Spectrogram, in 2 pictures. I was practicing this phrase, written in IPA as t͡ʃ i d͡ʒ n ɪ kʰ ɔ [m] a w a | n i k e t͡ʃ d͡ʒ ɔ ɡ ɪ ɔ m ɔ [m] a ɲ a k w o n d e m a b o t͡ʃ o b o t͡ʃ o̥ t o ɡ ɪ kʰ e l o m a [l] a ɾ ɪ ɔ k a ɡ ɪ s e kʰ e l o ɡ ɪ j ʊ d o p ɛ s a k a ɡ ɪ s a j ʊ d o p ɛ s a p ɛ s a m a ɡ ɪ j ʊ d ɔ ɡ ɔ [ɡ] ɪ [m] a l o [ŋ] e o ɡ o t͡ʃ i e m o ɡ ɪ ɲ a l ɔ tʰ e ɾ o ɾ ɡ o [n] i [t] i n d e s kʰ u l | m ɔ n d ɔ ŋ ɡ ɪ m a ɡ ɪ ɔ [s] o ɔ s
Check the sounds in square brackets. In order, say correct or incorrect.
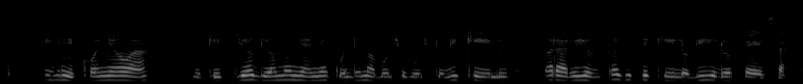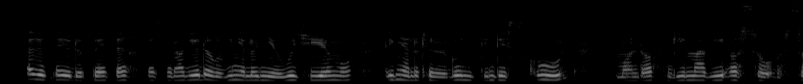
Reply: incorrect, incorrect, incorrect, correct, incorrect, incorrect, incorrect, correct, correct

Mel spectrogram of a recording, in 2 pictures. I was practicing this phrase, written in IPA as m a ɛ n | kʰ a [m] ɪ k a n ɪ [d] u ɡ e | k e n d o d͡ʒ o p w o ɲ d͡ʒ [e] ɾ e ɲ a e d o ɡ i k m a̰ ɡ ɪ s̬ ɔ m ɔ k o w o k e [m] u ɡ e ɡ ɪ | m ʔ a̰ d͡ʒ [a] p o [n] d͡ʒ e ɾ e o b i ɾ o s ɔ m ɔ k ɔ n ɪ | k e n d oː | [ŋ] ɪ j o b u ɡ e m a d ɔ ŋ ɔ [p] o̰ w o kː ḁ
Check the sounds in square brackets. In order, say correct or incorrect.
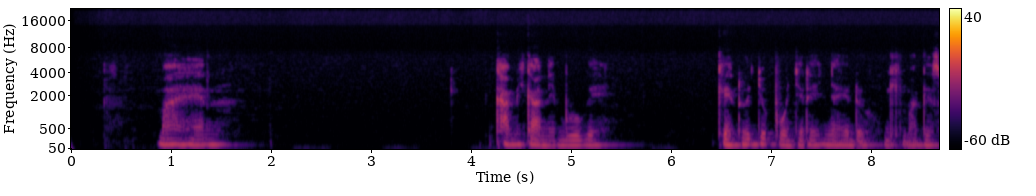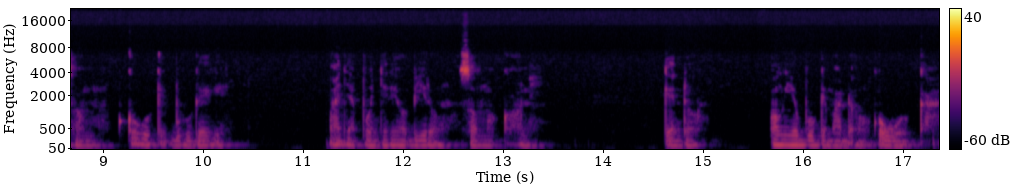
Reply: correct, incorrect, correct, incorrect, correct, incorrect, correct, incorrect

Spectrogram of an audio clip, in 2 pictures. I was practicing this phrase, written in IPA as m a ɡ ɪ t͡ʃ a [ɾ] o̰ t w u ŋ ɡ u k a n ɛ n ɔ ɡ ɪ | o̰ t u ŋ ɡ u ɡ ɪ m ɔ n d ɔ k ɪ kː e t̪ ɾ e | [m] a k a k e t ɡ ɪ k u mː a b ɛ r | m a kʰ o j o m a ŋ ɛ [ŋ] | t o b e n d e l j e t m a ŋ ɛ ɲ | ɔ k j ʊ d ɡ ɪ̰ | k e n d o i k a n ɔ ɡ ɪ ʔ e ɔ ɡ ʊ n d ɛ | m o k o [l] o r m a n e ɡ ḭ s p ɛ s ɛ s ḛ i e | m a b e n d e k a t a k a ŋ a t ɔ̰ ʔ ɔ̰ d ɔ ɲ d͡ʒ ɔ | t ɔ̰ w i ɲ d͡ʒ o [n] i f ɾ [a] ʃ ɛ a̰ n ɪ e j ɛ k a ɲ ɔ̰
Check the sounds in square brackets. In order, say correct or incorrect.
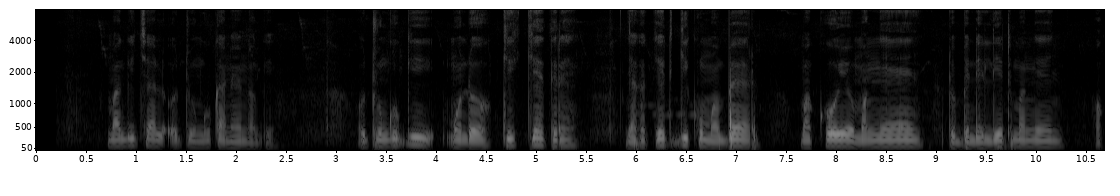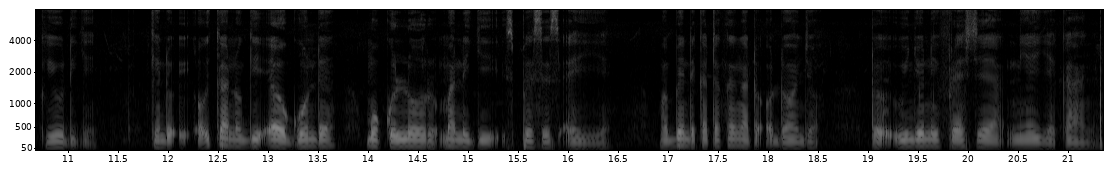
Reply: incorrect, incorrect, incorrect, correct, correct, incorrect

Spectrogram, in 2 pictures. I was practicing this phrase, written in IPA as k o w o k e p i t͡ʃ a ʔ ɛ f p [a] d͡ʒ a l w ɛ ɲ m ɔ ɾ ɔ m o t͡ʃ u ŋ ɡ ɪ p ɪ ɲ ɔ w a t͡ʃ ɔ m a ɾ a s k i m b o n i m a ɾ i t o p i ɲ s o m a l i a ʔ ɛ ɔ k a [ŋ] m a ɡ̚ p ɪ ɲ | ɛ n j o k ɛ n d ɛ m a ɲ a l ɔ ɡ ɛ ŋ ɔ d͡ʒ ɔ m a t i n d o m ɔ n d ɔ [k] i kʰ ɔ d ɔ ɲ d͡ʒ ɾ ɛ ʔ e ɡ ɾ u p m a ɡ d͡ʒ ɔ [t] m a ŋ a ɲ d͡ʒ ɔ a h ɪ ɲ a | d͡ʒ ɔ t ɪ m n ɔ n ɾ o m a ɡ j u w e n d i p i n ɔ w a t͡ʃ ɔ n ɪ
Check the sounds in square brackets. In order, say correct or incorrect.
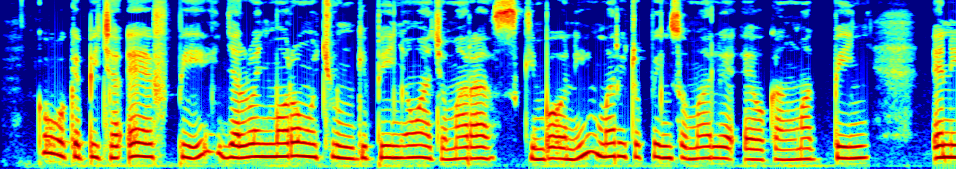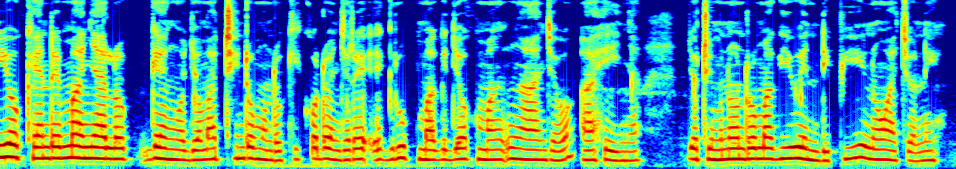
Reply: incorrect, correct, correct, incorrect

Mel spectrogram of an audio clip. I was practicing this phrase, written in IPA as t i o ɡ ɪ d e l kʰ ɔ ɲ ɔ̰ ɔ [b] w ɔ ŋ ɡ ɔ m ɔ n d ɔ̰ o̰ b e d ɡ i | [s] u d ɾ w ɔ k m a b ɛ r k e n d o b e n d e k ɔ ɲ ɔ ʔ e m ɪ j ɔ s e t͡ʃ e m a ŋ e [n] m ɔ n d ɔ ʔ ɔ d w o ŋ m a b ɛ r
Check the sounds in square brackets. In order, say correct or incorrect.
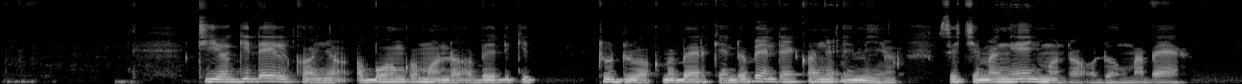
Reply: correct, incorrect, incorrect

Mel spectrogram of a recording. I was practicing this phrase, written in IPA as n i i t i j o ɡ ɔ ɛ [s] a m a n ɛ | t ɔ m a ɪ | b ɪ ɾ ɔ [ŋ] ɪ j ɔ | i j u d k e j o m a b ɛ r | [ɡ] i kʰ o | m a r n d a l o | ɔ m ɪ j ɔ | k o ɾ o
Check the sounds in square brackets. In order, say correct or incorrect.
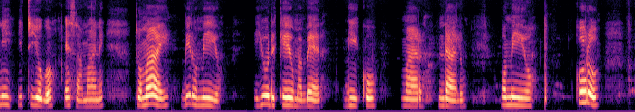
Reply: correct, incorrect, correct

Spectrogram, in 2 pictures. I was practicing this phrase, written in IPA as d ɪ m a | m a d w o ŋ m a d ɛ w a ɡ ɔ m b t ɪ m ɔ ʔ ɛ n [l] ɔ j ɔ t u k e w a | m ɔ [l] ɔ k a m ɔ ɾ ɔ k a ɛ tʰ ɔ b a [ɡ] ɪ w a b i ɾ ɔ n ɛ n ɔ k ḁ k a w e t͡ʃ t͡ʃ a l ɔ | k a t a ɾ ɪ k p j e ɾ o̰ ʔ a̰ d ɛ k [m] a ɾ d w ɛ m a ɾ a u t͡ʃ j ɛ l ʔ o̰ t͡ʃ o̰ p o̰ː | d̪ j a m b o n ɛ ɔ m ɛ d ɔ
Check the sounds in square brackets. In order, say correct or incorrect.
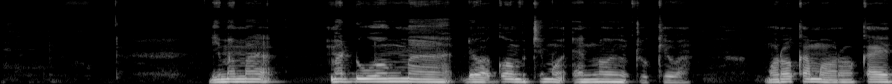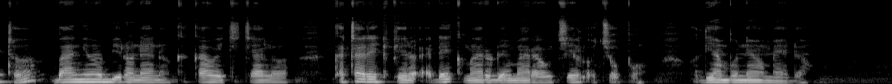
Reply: correct, incorrect, incorrect, correct

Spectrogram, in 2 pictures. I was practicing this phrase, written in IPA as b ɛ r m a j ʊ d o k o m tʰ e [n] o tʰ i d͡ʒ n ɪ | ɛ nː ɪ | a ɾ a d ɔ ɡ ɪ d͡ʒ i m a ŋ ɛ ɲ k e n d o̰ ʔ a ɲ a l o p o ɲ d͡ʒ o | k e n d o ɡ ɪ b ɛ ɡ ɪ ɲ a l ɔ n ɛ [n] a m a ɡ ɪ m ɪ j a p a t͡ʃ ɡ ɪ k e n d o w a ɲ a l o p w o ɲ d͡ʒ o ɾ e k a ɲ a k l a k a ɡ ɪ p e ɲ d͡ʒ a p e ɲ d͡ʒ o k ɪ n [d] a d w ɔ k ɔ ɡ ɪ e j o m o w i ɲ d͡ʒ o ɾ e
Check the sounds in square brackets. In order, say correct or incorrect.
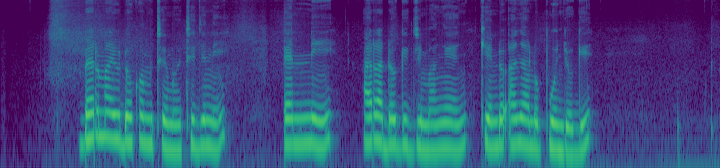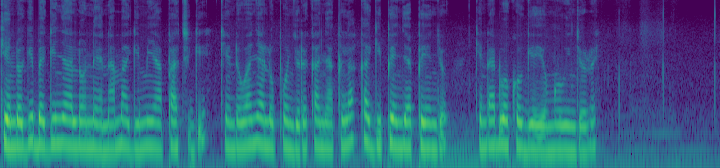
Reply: incorrect, correct, correct

